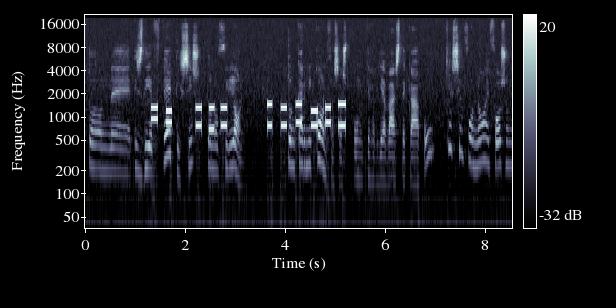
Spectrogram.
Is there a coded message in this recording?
Yes: DTMF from 1.3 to 5.2 s, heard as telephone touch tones, dialled by hand, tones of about 120 ms, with speech in Greek. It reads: 07 525 659486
